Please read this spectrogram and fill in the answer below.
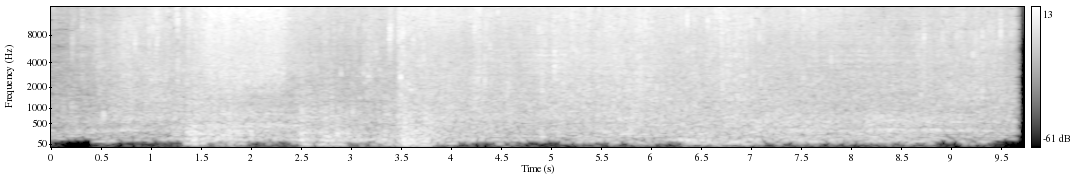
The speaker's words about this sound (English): The wind started picking up about midday, and by nightfall the storm howled.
